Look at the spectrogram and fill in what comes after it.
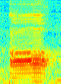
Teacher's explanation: विवृत स्वर के उच्चारण में पूरा मुंह खुल जाता है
